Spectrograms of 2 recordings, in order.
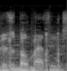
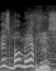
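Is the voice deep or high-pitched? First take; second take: deep; high-pitched. First: The voice is very deep and low. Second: The voice is high and childlike. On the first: This is how he sounded after puberty. "And then all of a sudden puberty hit" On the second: This is how he sounded as a little kid. "what do you think he sounded like as a little kid?"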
